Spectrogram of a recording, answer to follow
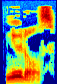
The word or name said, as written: Noodles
